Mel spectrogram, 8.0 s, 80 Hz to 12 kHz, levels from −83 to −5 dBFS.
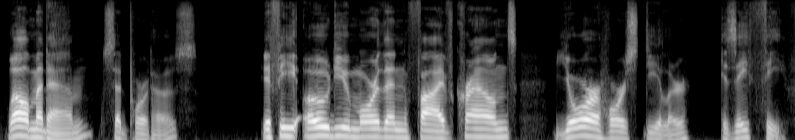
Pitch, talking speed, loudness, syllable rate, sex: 125 Hz, 130 wpm, -19 LUFS, 3.6 syllables/s, male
